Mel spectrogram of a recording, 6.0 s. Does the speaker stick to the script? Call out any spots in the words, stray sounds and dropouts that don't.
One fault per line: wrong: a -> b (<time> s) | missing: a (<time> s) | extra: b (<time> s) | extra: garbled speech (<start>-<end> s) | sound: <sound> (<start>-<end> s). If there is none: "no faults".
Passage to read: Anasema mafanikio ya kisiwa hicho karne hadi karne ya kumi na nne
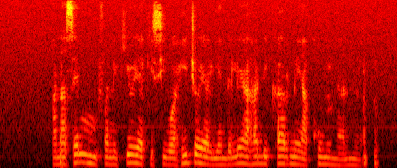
wrong: karne -> yaliendelea (3.0 s)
